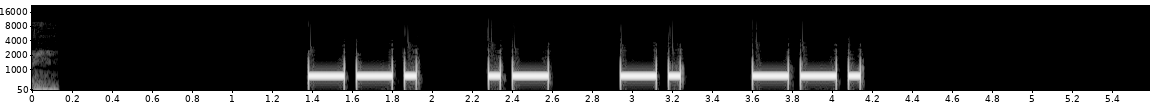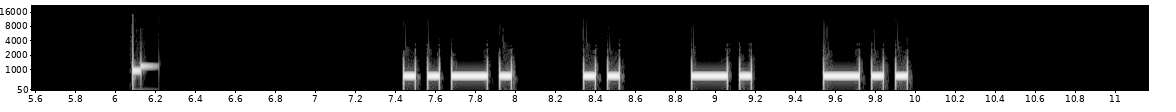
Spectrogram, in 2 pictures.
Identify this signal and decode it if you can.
Morse code, heard as a keyed tone, about 20 wpm, spaced as for 14 wpm, 700 Hz. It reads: GANG FIND
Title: 160 Lesson 26f - Letter g - Words 20wpm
